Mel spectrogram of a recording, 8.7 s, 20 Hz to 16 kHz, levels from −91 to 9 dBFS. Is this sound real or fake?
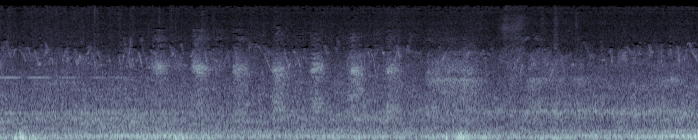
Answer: real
